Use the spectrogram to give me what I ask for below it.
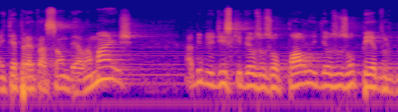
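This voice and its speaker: In a northeastern Brazilian accent, a man speaks somewhat breathily with ordinary pitch variation. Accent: northeastern Brazilian, somewhat drawling. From Brazilian Northeast, Paraíba (Campina Grande). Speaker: pastor. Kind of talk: sermon. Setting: church.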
